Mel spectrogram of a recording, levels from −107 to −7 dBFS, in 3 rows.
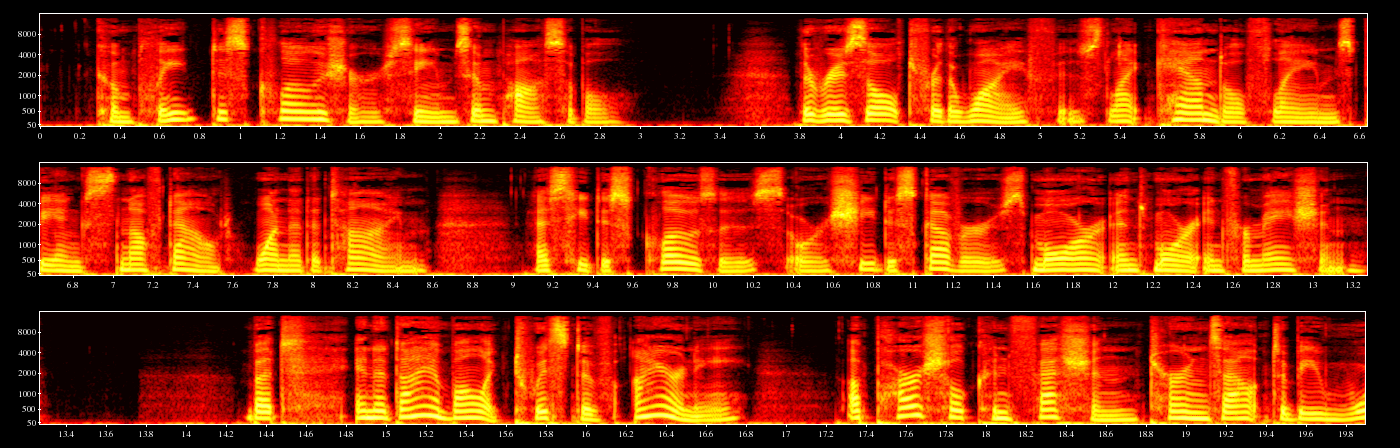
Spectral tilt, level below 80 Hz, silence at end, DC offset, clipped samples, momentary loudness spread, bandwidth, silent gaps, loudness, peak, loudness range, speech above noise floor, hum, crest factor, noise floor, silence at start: -4.5 dB/octave; -48 dBFS; 0 s; under 0.1%; under 0.1%; 8 LU; 14.5 kHz; none; -27 LUFS; -10 dBFS; 3 LU; 35 dB; none; 18 dB; -62 dBFS; 0.3 s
